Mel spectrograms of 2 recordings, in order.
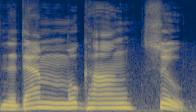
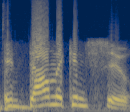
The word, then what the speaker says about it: Ndamukong Suh: Okay, the number 2 is Ndamukong Suh. Ndamukong Suh. Do you know him? Indomitian Sue.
